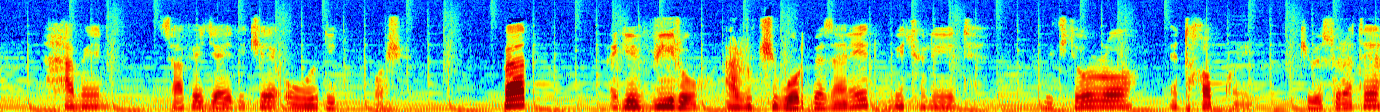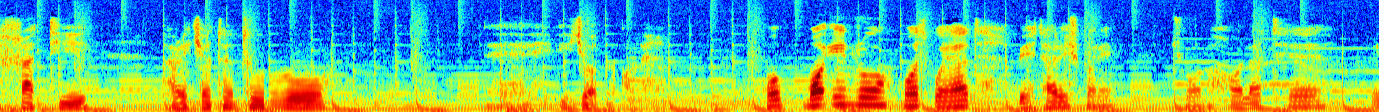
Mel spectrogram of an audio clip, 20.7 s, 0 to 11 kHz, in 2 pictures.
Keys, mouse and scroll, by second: 5.0 v, 18.4 alt+a.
